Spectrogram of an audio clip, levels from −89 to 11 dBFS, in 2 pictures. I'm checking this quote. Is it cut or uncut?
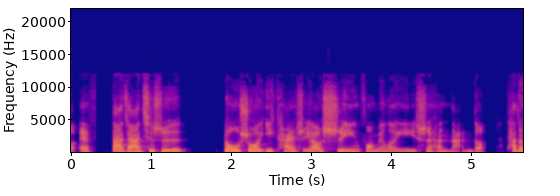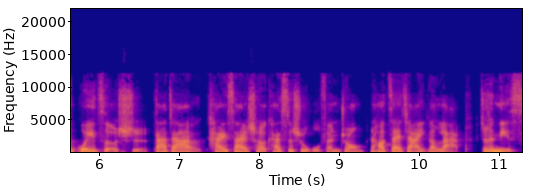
uncut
